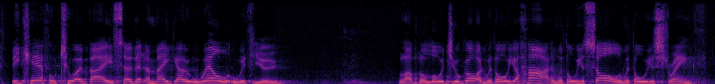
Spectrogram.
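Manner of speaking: scripture reading. Acted. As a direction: read the verses out to the congregation. Reads scripture passage aloud.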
